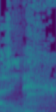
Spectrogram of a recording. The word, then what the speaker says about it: Tsushima: Ah, Tsushima.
